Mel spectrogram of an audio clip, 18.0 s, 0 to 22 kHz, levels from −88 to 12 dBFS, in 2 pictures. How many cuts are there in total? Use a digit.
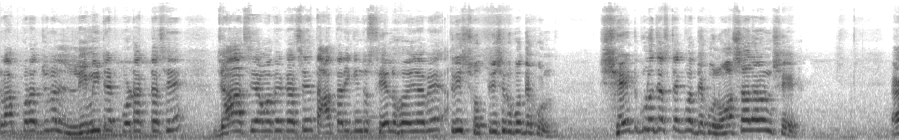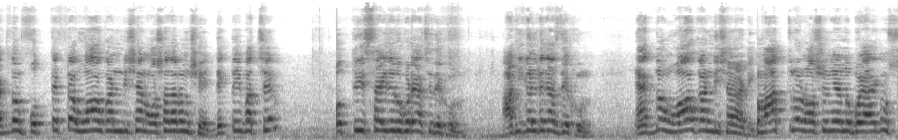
3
